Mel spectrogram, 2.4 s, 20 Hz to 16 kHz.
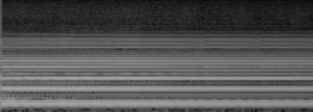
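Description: Bass clarinet holding one long note, the written C5 of the melody, steady with a slight fade toward the end.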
